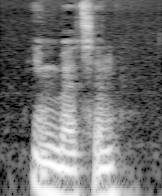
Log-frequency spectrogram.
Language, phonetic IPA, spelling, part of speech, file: Polish, [ĩmˈbɛt͡sɨl], imbecyl, noun, LL-Q809 (pol)-imbecyl.wav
